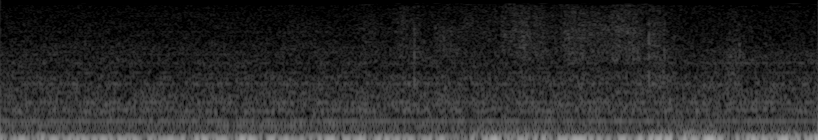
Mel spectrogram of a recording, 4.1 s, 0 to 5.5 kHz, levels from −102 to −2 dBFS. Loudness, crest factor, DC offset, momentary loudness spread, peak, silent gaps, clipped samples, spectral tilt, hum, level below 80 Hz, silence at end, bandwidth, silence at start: -65 LUFS; 10 dB; under 0.1%; 3 LU; -40 dBFS; none; under 0.1%; -5 dB/octave; none; -58 dBFS; 0 s; 5.2 kHz; 0 s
